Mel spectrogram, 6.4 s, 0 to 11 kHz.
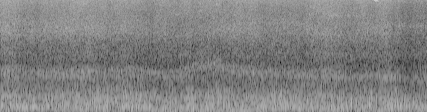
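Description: Wind rushing and buffeting over the microphone of a tail-mounted camera on a Piper J3 Cub, with the Cub's 65-horsepower engine running underneath, as the plane flies just above the runway on a crosswind landing. The noise is loud and steady throughout.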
